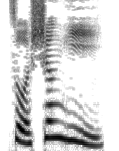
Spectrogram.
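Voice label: "做生意" Mandarin Chinese; hsk; chinese-flashcards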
